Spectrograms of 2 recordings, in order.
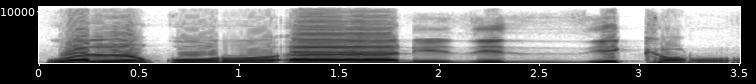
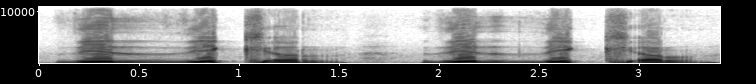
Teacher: ro-nya dibaca dengan tipis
